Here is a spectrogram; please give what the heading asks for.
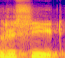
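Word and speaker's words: receipt: पहला लफ्ज है हमारे पास रिसीट। यहां पर पी साइलेंट है।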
